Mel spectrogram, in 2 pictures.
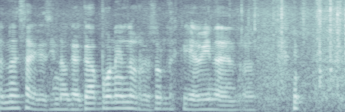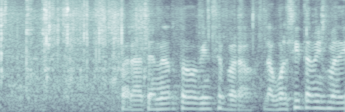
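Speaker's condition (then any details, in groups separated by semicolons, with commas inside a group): No condition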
